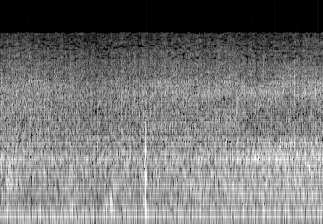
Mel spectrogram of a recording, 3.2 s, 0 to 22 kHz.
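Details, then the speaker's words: Renault Alpine V6 Turbo (GTA) engine idling unevenly with a lumpy, stumbling beat, one cylinder dropping out; owner suspects a stuck fuel injector causing the misfire. "nicht richtig funktioniert, also habe ich gestern gesehen, wie er gezündet hat , aber ich denke, dass es sich um eine festsitzende Einspritzdüse handelt ."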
